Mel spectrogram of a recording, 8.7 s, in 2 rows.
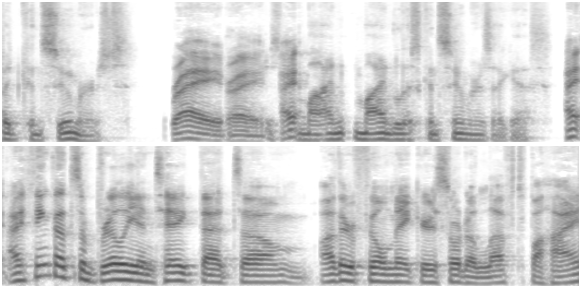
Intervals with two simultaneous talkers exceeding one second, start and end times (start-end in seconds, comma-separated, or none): none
